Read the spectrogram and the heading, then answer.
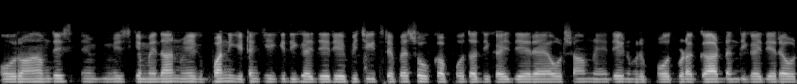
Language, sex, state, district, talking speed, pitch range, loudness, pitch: Hindi, male, Rajasthan, Bikaner, 295 wpm, 125-130 Hz, -22 LUFS, 130 Hz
